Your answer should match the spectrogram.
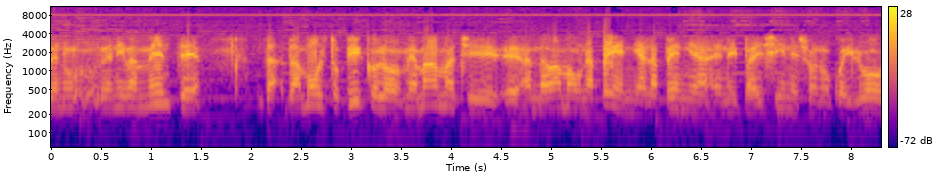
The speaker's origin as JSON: {"language": "Italian", "town": "Chacabuco", "region": "Buenos Aires", "country": "Argentina", "said": "Chacabuco, provincia di Buenos Aires, la Pampa argentina, diciamo, 500 chilometri dal mare e 500 dalla prima collina."}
